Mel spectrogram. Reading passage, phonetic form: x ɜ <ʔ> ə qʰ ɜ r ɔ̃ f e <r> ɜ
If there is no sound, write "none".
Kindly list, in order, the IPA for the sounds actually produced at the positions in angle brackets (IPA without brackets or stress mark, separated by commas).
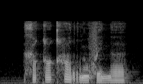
q, n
